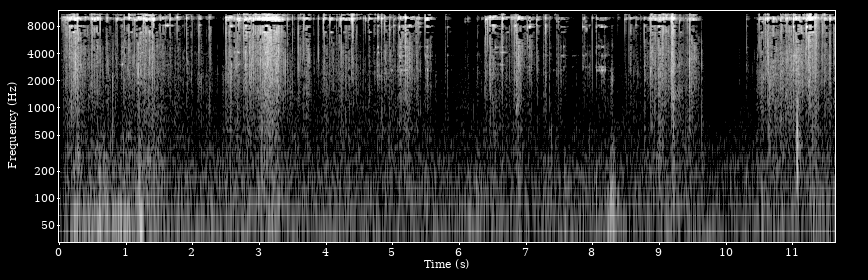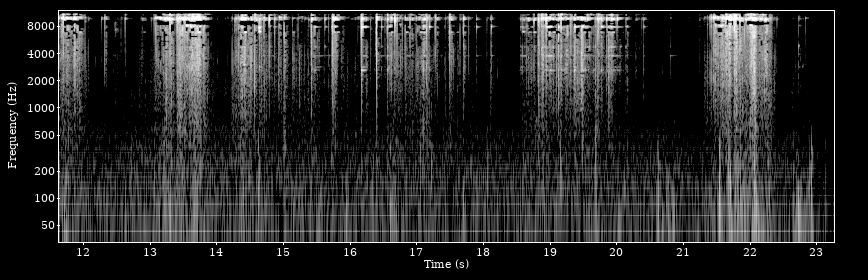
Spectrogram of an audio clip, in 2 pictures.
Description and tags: Recoreded with Zoom H6 XY Mic. Edited in Pro Tools.
Rusty old chain clinking.
chain, clink, metal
